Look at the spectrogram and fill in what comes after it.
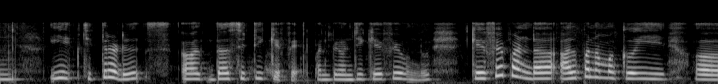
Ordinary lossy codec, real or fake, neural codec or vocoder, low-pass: none; fake; codec, 16 kHz, 16 kbps, FunCodec, trained on Chinese and English, 50 frames a second; 7.2 kHz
